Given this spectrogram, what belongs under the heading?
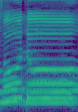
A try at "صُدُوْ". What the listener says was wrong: موٹا کرنا ہے صاد کو. صدو.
